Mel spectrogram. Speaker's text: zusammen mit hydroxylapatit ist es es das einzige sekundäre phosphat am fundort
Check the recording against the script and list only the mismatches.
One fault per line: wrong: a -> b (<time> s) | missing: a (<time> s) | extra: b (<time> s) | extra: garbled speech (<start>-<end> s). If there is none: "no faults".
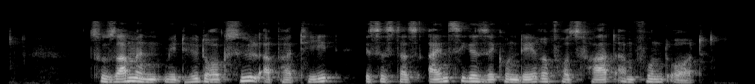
missing: es (4.0 s)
